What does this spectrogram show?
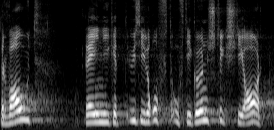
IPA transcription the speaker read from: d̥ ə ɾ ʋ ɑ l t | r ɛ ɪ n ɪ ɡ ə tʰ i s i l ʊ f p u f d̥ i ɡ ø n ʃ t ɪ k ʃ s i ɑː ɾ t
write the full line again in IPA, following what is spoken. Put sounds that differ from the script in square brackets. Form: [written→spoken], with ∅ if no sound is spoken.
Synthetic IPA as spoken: d̥ ə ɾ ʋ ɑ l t | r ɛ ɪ n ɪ ɡ ə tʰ [i→y] s i l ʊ f [p→t] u f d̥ i ɡ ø n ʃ t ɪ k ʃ [s→t] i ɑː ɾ t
